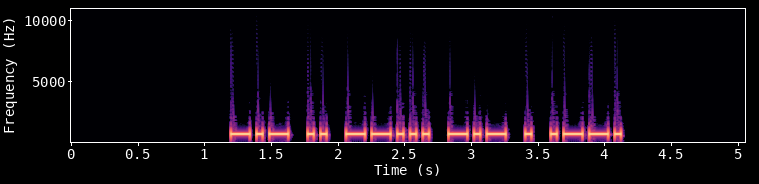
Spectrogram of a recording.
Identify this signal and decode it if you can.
Morse code, heard as a keyed tone, about 25 wpm, 700 Hz. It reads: KI7KEP
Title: USA Call Signs - 6 Characters - 3x Character Spacing - 25wpm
